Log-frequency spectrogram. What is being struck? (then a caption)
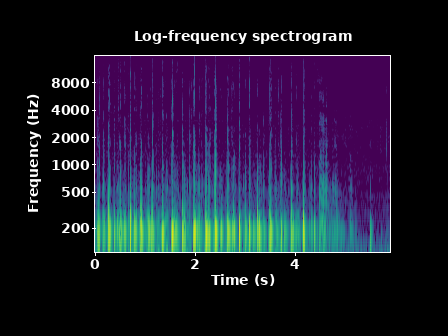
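Round plastic container with lid. A round, hollow, empty plastic container with a yellow lid is held close and tapped and scratched with fingertips and nails. A quick, uneven run of hollow knocks rings at a low pitch. The tapping thins into a brief scratchy rustle and a few faint final taps.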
